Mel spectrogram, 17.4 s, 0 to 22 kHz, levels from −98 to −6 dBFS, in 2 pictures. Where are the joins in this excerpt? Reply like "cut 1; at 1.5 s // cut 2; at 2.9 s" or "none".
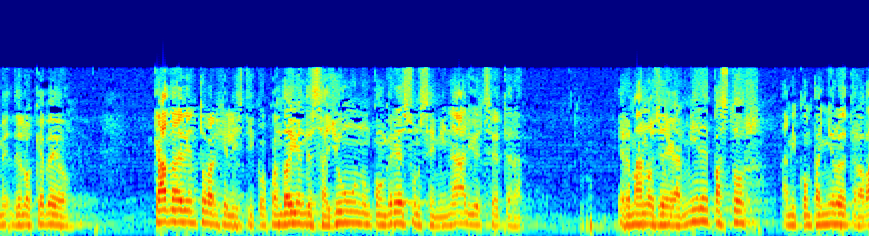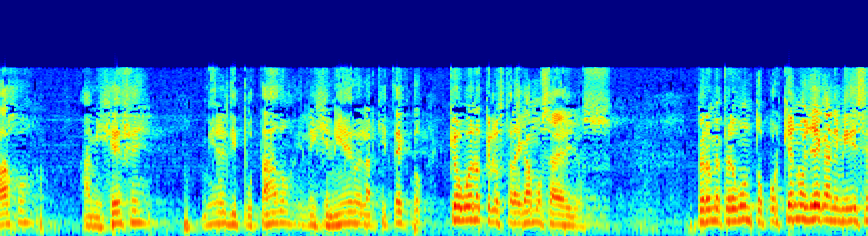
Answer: cut 1; at 7.7 s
